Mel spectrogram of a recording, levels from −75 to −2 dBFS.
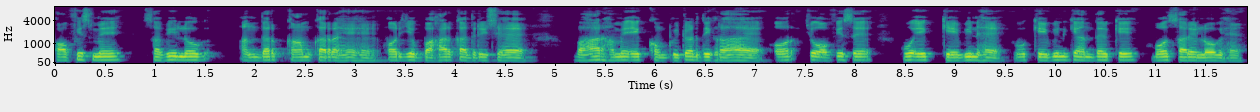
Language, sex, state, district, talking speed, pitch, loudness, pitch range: Hindi, male, Bihar, Jahanabad, 195 wpm, 125 Hz, -16 LUFS, 120-135 Hz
